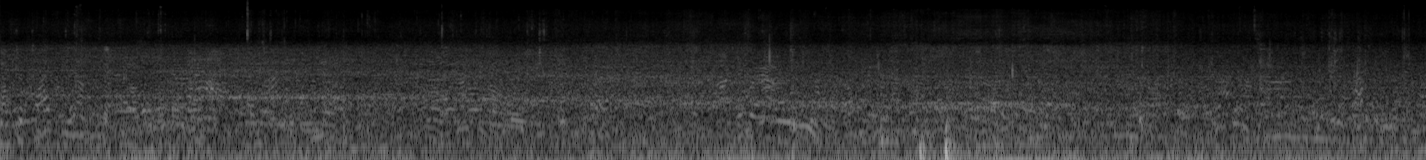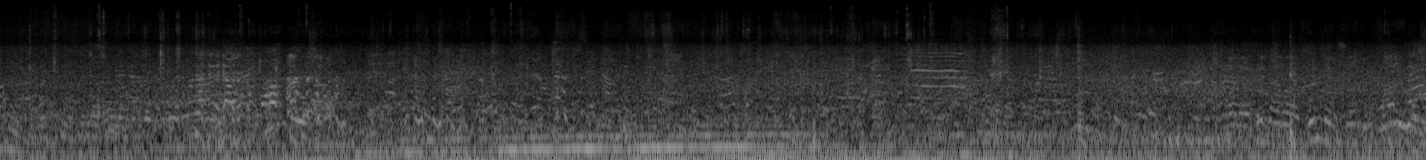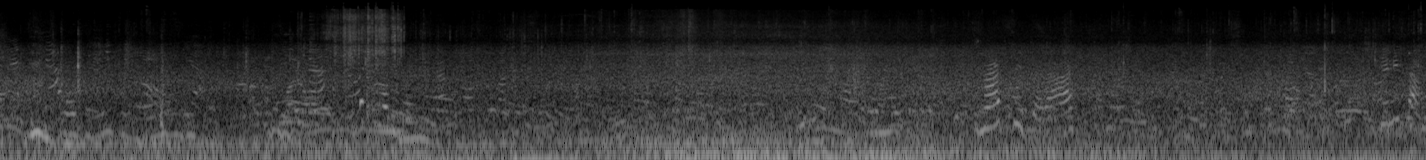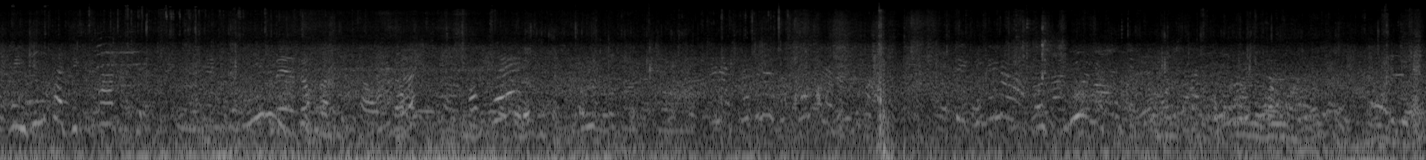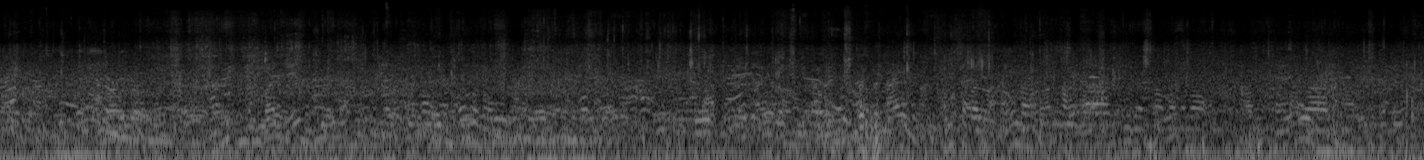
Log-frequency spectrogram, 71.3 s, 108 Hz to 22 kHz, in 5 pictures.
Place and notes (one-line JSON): {"title": "cologne, greinstreet, parking area, sunday flee market", "date": "2009-08-19 13:30:00", "description": "sunday morning, regular flee market on a parking area\nsoundmap nrw: social ambiences/ listen to the people in & outdoor topographic field recordings", "latitude": "50.92", "longitude": "6.93", "altitude": "53", "timezone": "Europe/Berlin"}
